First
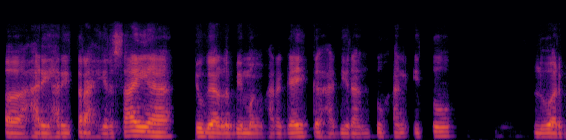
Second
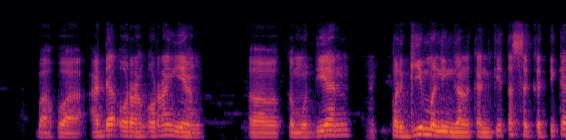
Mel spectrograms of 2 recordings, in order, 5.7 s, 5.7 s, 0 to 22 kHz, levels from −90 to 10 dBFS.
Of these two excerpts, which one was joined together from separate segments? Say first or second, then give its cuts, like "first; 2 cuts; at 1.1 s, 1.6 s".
first; 1 cut; at 1.9 s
